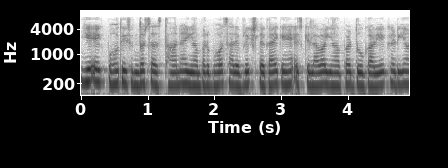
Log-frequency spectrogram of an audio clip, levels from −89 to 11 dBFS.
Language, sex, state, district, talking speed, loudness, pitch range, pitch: Hindi, female, Delhi, New Delhi, 330 wpm, -17 LUFS, 185-195 Hz, 190 Hz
